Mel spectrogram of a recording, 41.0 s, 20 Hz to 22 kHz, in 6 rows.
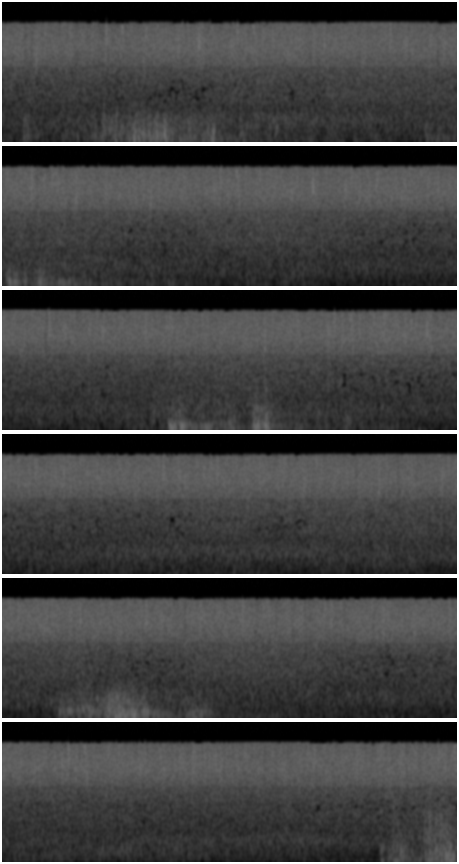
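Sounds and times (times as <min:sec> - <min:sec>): heavy rain: 0:00.0 - 0:40.9
thunder rumbling: 0:16.0 - 0:19.3, 0:28.1 - 0:32.0, 0:39.8 - 0:40.9
thunder claps: 0:39.8 - 0:40.9.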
